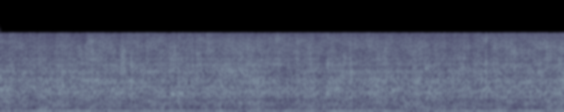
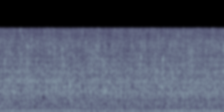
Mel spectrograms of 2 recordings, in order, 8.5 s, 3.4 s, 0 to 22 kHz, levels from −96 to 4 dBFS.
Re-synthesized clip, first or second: first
